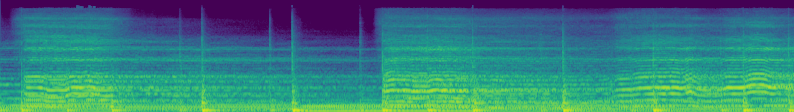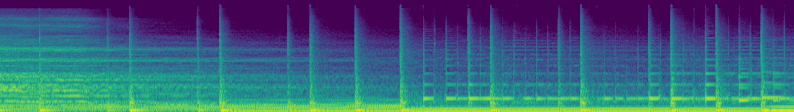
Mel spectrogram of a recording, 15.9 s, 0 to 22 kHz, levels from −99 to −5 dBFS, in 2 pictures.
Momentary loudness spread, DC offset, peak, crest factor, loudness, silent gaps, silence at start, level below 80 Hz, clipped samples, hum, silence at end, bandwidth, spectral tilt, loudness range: 7 LU; under 0.1%; -4 dBFS; 14 dB; -21 LUFS; none; 0 s; -22 dBFS; under 0.1%; none; 0 s; 13 kHz; -7 dB/octave; 2 LU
